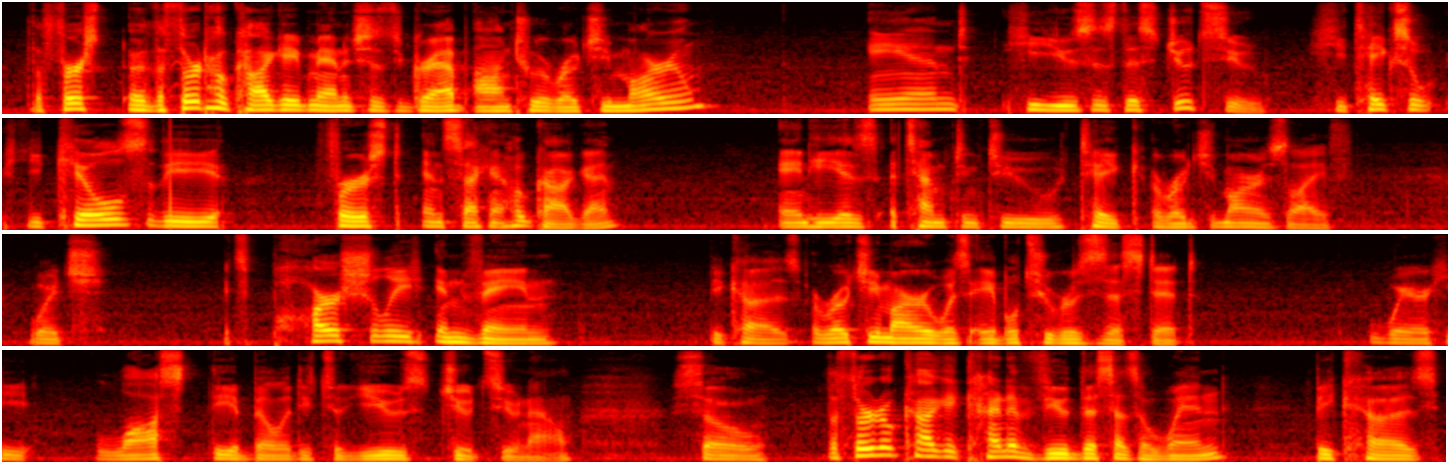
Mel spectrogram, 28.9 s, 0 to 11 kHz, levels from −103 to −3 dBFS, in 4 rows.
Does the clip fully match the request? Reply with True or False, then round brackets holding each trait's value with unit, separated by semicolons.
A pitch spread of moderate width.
True (3.6 semitones)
